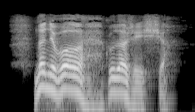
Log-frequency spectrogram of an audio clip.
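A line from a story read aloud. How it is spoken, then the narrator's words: Sighing. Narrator (Russian): вздохнул Баженов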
